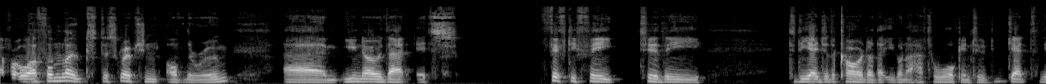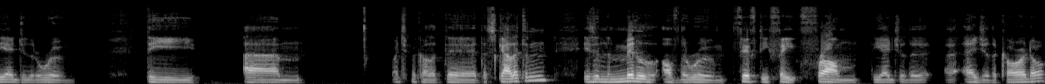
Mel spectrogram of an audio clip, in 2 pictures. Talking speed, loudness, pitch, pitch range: 190 wpm, -23 LUFS, 110 Hz, 105-125 Hz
